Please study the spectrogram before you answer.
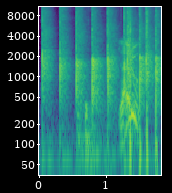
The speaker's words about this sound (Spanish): Eh, señora y señora, aplaudiendo porque uno tiene que aplaudir duro, mira.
